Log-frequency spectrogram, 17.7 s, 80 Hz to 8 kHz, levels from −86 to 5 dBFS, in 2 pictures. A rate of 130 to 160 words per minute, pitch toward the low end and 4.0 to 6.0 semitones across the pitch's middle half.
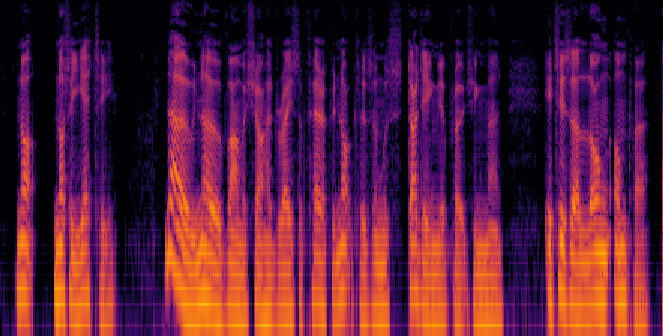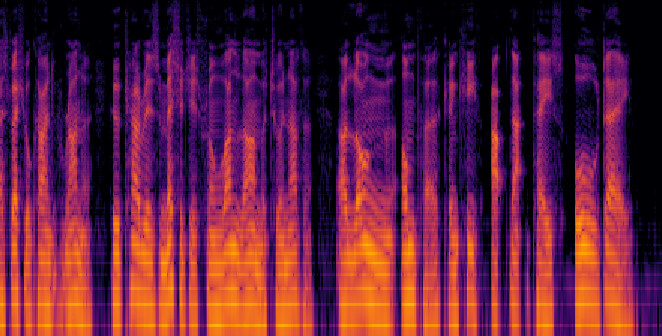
Yes: average, 155 wpm; low, 110 Hz; average, 4.4 semitones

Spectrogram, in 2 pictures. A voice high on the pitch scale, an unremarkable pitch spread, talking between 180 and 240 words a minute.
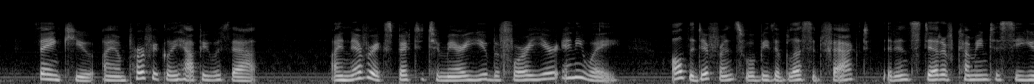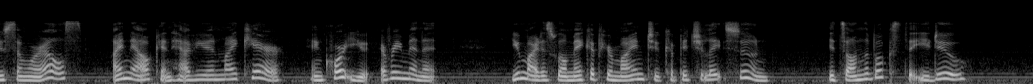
Yes: high, 210 Hz; average, 3.8 semitones; average, 190 wpm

